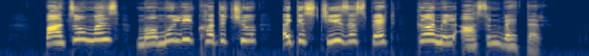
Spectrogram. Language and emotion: Kashmiri, neutral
